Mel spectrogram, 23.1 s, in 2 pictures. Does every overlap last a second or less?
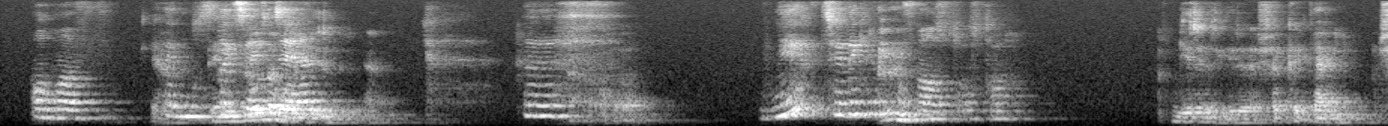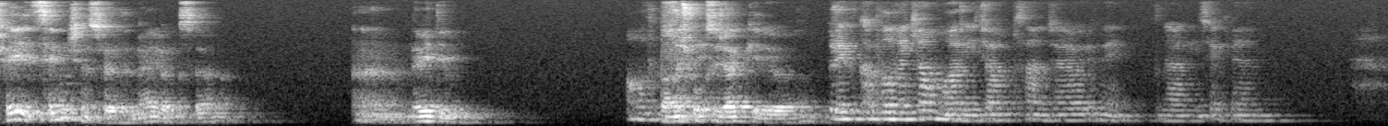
No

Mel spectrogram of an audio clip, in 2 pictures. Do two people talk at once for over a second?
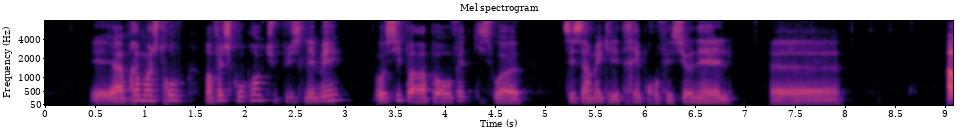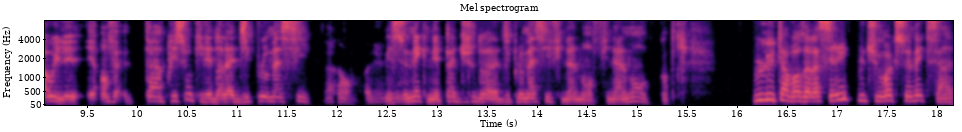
No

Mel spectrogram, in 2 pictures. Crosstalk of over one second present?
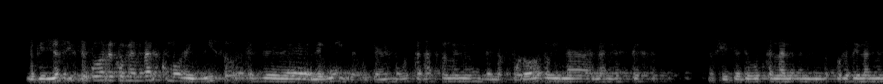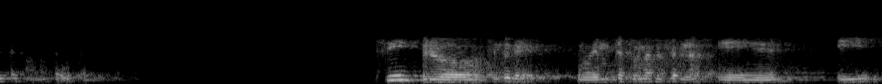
No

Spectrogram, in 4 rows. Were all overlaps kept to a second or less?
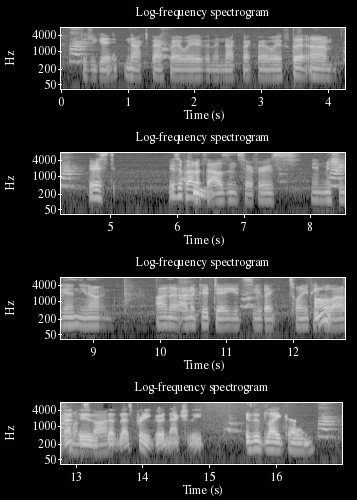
No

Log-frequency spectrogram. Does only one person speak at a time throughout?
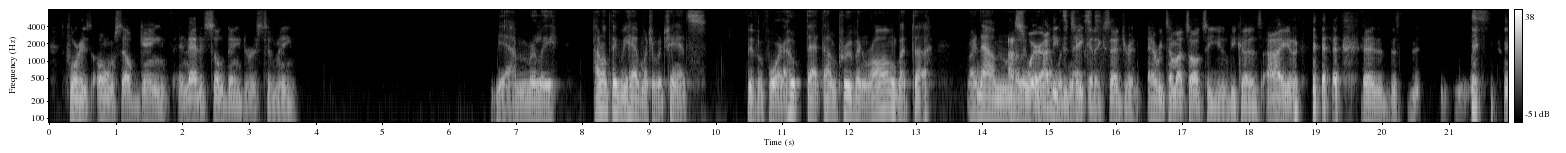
No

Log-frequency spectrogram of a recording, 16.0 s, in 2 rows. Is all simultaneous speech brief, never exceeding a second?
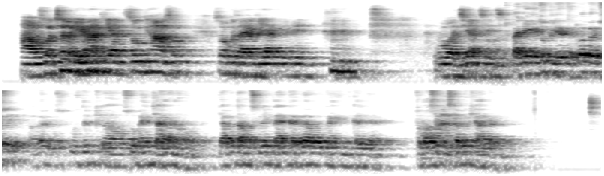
Yes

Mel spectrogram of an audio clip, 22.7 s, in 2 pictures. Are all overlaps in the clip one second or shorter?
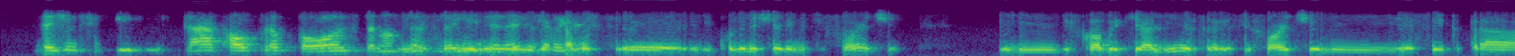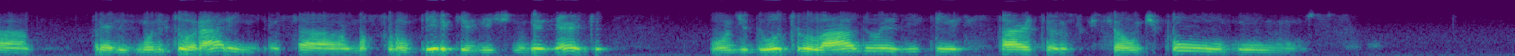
No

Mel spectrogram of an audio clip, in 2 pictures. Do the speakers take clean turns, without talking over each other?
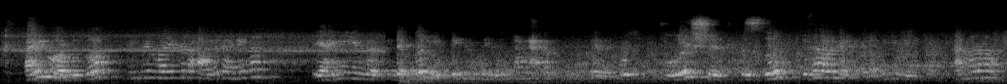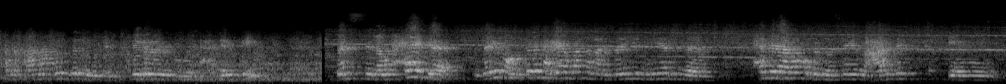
Yes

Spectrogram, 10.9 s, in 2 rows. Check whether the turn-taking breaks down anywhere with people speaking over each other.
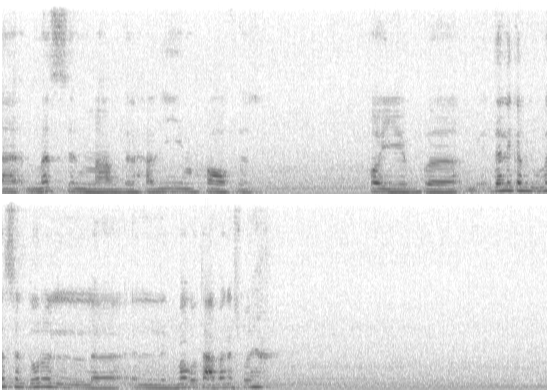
No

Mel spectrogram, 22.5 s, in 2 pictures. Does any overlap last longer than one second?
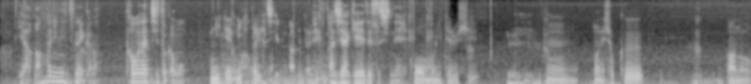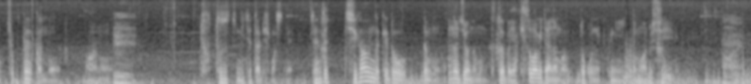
Yes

